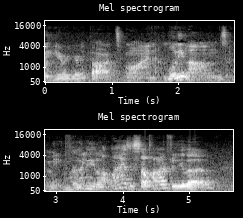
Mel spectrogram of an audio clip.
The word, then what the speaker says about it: Muni Long: Muni is Money. I just Muni like... is Muni. Right, but it's pronounced Muni Long.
